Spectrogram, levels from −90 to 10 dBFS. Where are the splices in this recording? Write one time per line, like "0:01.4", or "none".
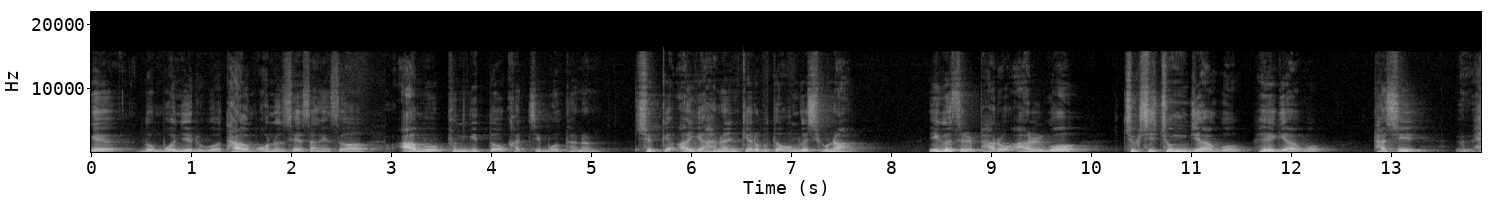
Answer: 0:02.9
0:05.4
